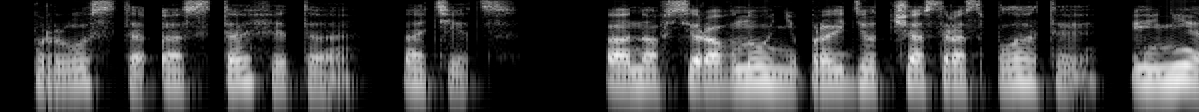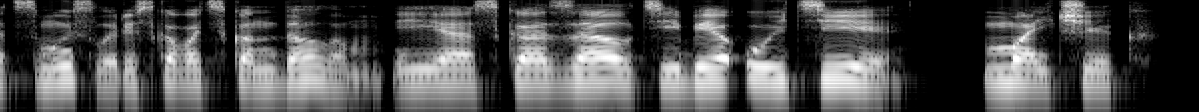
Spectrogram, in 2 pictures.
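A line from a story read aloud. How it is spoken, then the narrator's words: Growl. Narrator (Russian): прорычал Лайонел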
